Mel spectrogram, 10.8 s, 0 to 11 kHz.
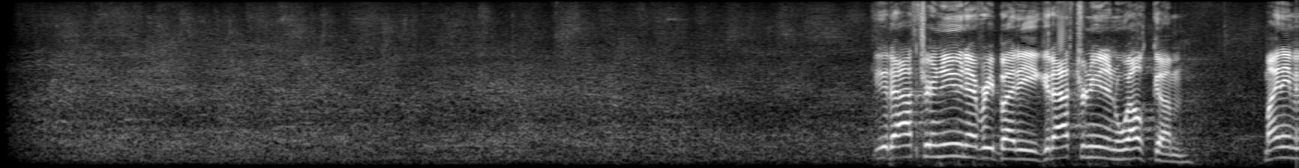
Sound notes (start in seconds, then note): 0.9 audience chattering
